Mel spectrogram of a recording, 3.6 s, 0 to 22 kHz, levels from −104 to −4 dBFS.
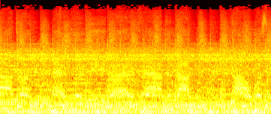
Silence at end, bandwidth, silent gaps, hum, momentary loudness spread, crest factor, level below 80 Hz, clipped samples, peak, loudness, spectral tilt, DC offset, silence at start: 0 s; 17 kHz; none; none; 1 LU; 10 dB; -16 dBFS; under 0.1%; 0 dBFS; -11 LUFS; -5 dB/octave; under 0.1%; 0 s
